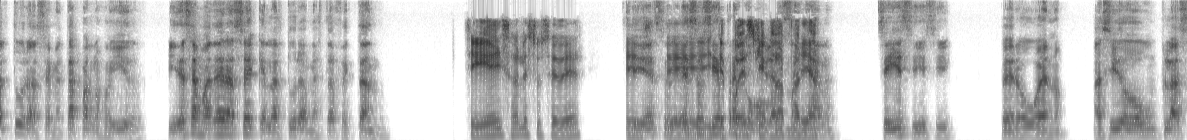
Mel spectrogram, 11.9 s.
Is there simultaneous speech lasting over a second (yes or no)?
yes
